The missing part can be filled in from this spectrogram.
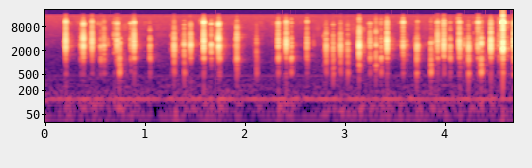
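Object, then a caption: Mechanical keyboard with metal case and plastic keycaps. Both hands type continuously on a mint green Cyberboard R3 mechanical keyboard with a full-size hollow metal case, plastic keycaps and an LED matrix panel, resting on a desk. Rapid, uneven bursts of sharp, bright clacks follow one another with very short decay over a faint low hum.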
